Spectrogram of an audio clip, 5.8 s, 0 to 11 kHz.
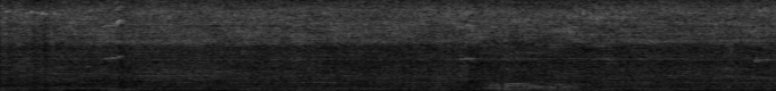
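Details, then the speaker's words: Hoover Junior 1334 upright vacuum, first run before refurbishment: steady piercing high-pitched screech over the rushing hum; something worn over the brush roll or motor, possibly both, suspected bearing. "alarming noises aside all the it's working now there we go"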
